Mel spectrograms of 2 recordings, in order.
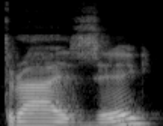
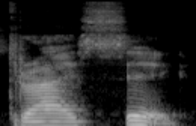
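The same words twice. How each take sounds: First: The middle consonant is said like a z. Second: The middle consonant is said like an s. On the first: The speaker calls it wrong. "So it's not Dreizig" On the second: The speaker calls it right. "It's pronounced s"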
